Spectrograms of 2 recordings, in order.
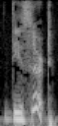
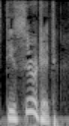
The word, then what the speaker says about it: desert: 那么这个词的发音哈 desert 和呢另外一个词呢 desert 有的时候会弄混。 The village was deserted after the flood, 在洪水过后呢这个村子被呢遗弃掉了。但是呢这两个词的它的拼写呢一模一样的，但是呢发音不一样，名词 desert 沙漠，动词呢 desert 抛弃。那么还有一个词呢 d-e-s-s-e-r-t 多了一个 s, 它的发音是 desert, 它是指呢我们去点快餐的时候呢会有一些小的甜品，比如说像奶昔啊冰激凌啊等等，那么它通称为 dessert 啊，甜品。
